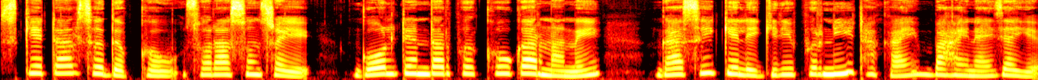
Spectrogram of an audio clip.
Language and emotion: Bodo, neutral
